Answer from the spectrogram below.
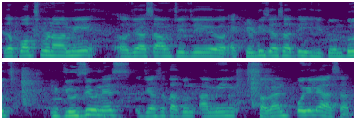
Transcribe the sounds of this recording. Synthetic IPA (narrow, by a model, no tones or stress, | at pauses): at͡sapɔksm̤əɽ̃aamiː | d͡ʑeəsaamt͡ɕid͡ʑiɛ̰k̚ʈiʋiʈ̬iːd͡ʑiəsat̪iːɦit̪unt̪uːt͡sinklus̬iʋnesd͡ʑiəs̬at̪ːat̪uːnam̤iːsəɡɭjãnt̪̚pəileəsa̰t̪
